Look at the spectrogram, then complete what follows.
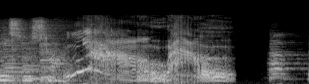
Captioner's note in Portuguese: rugido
